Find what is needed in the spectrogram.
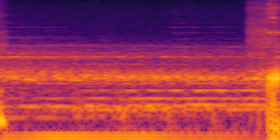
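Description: Background music: a steady ambient drone of held tones over a low hum.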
